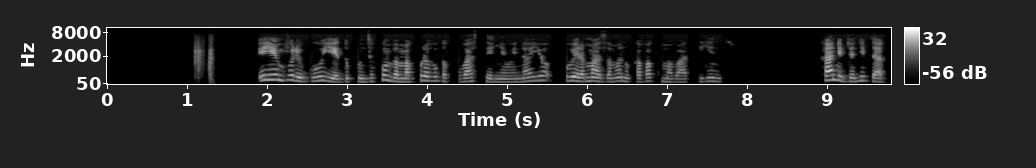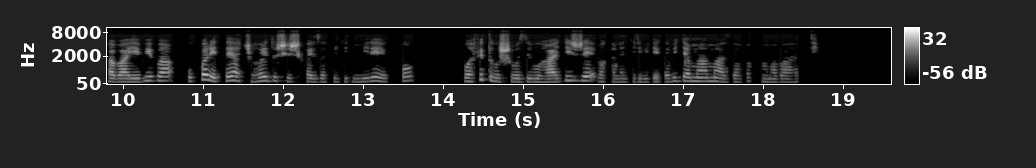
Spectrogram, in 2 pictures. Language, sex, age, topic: Kinyarwanda, female, 18-24, education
